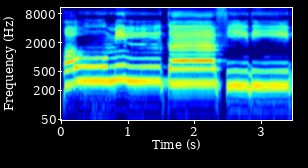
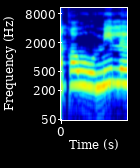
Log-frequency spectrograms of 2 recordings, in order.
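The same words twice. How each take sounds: First: Slow chanted قوم الکافرین with a smooth l; no hardness. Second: قوم ال- with a hard bounce on the final l; wrong qalqalah. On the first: Teacher showing students the correct قوم الکافرین, smooth chant. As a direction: glide through the ل in قوم الکافرین. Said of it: "سختی نہیں دینی ہم نے". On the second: Teacher showing students the mistake, قوم ال- with echoed l. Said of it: "کلکلا ہو جائے گا ایسے". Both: Shown as a demonstration.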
